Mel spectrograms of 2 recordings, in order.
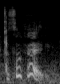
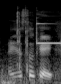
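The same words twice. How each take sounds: First: "okay" swung up high and soft, rising; "It's okay" lilted up high like soothing a child; "okay" pitched way up with a rise; high reassuring okay. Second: Said in the usual way. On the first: Shown as a demonstration. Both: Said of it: "It is okay if it does not happen".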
